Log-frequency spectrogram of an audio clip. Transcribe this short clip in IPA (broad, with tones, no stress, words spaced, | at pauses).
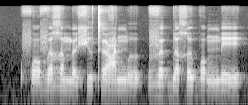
fɔ˩və˧˥˧ ʁə˧˩mœ˩ ʃɯ˧˥˧tʼœ˩ʕə˧ŋ͡mɤ˩ | vœ˧ɡ͡bə˩χɯ˧bɔ˩ ŋ͡me˧˩˧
